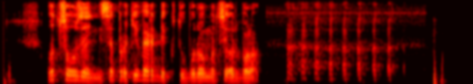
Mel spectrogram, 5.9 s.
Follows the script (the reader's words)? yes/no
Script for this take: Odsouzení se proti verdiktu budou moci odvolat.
yes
